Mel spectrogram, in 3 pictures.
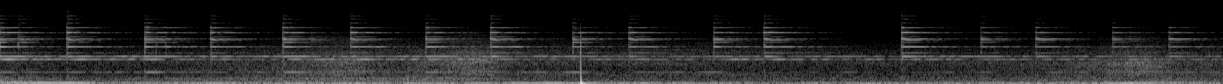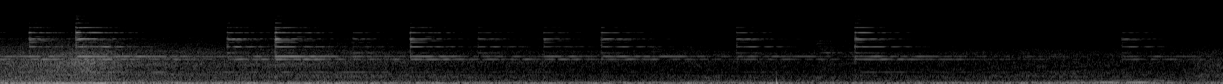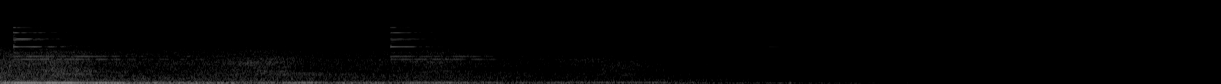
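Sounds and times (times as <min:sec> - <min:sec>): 
Kreuzkapelle Wettingen church bell: 0:00.0 - 0:22.6.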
